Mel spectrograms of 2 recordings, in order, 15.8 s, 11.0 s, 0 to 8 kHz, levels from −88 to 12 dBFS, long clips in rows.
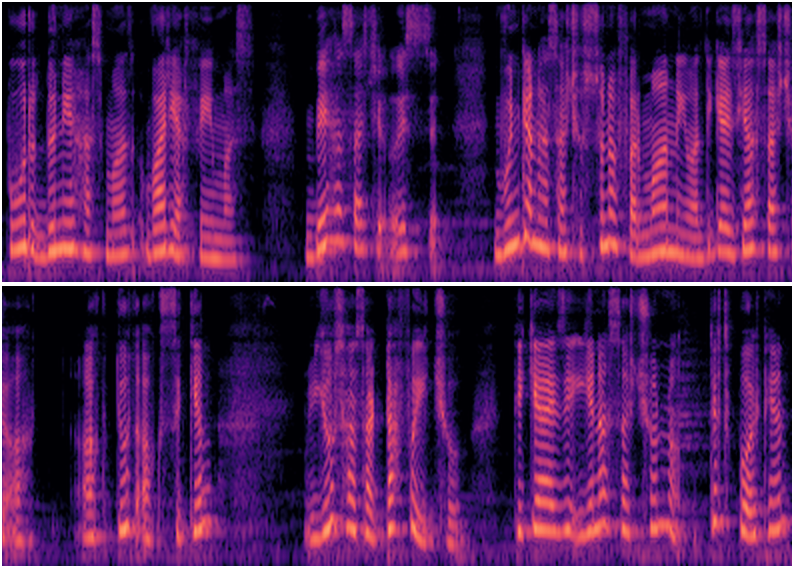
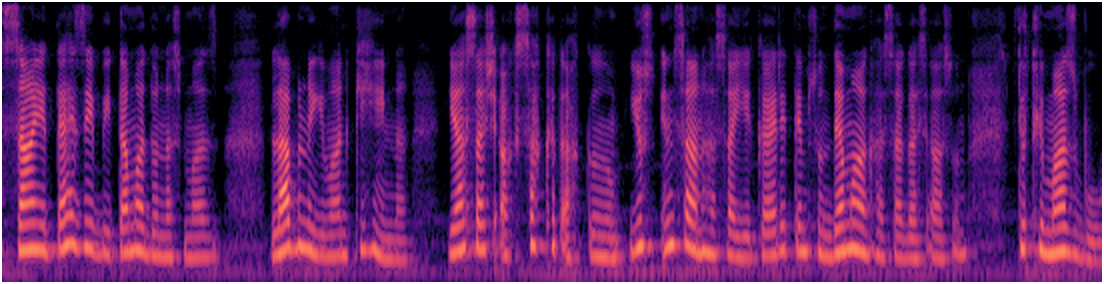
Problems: constant background noise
